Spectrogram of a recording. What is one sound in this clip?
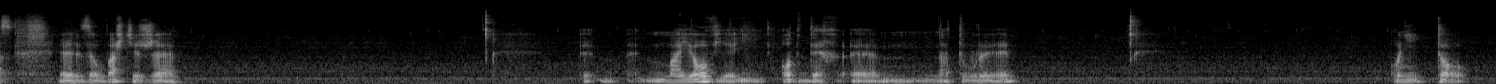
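A middle-aged man talks calmly and close up, in short bursts with pauses.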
